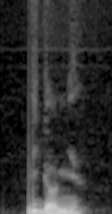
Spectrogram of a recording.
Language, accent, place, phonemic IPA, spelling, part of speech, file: French, France, Lyon, /vi.ɡɔɲ/, vigogne, noun, LL-Q150 (fra)-vigogne.wav
- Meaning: vicuna, vicuña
